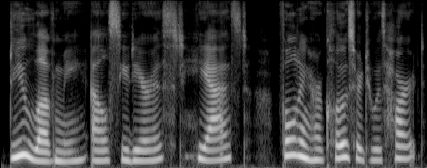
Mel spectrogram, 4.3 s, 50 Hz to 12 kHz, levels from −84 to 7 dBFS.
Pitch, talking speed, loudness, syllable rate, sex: 235 Hz, 195 wpm, -17 LUFS, 5.3 syllables/s, female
